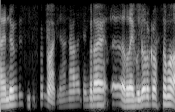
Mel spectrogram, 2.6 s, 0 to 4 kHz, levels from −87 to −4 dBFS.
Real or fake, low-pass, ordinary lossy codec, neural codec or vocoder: fake; 3.6 kHz; none; codec, 16 kHz, 2 kbps, X-Codec, HuBERT features, trained on balanced general audio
